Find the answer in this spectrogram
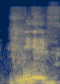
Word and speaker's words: Maeve: Maeve rhymes with Dave is here.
